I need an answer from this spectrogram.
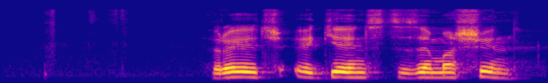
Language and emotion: Russian, neutral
